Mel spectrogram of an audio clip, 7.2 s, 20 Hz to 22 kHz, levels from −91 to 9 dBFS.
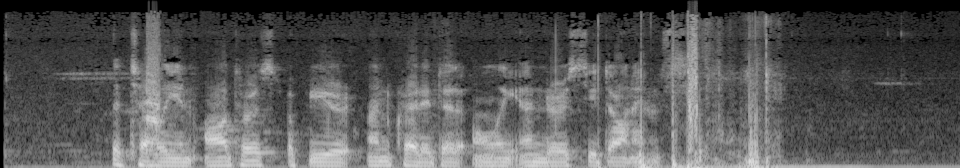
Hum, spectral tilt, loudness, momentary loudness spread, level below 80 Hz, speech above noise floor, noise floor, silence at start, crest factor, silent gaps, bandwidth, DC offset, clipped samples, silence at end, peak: none; -5.5 dB/octave; -12 LUFS; 12 LU; -24 dBFS; 24 dB; -35 dBFS; 0.05 s; 12 dB; none; 17 kHz; under 0.1%; under 0.1%; 0 s; 0 dBFS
